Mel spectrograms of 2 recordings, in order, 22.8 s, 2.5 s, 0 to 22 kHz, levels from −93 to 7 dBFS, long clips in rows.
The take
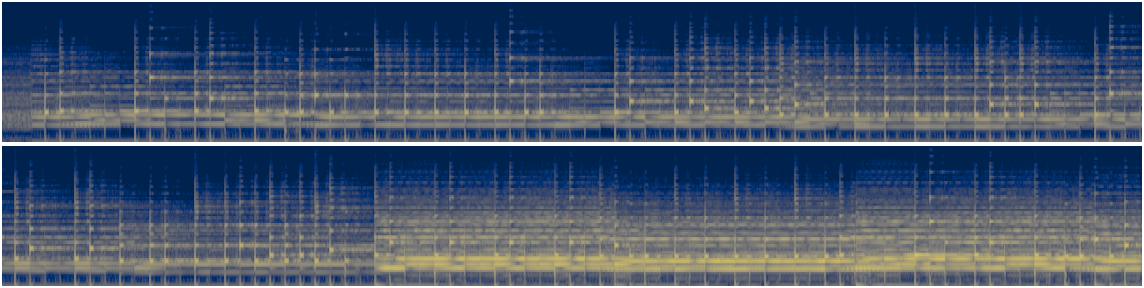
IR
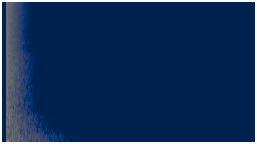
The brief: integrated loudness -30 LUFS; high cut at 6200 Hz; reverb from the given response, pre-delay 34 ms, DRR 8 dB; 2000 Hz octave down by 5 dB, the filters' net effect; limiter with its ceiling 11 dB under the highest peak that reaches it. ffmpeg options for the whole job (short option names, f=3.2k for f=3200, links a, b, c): -filter_complex "[0:a]lowpass=6.2k,equalizer=f=2k:t=o:g=-7,alimiter=limit=-14.5dB:level=0:latency=1,asplit=2[a][b];[1:a]atrim=start_sample=2205,adelay=34[c];[b][c]afir=irnorm=-1:irlink=0,volume=-10dB[d];[a][d]amix=inputs=2:normalize=0,volume=-5dB"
